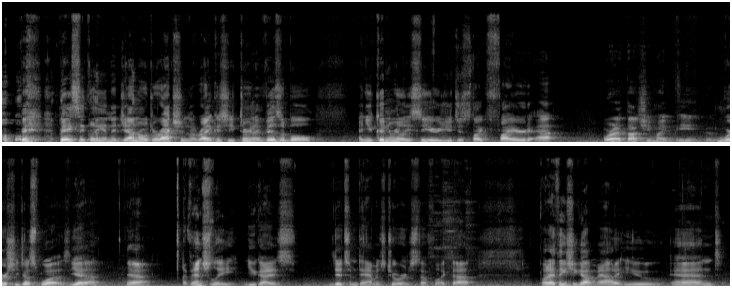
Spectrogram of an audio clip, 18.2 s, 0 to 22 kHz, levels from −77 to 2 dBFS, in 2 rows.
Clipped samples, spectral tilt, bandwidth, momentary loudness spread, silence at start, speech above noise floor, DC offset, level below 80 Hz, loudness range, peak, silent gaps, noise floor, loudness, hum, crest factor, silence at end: under 0.1%; -4.5 dB/octave; over 20 kHz; 13 LU; 0 s; 22 dB; under 0.1%; -78 dBFS; 6 LU; -6 dBFS; none; -46 dBFS; -24 LUFS; none; 18 dB; 0 s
